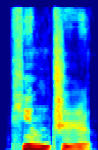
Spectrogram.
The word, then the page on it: 停止: tíng zhǐ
